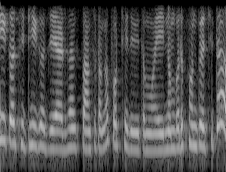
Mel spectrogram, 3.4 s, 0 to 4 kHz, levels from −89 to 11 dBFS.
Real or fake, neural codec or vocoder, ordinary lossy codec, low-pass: real; none; none; 3.6 kHz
